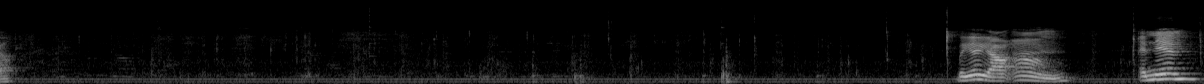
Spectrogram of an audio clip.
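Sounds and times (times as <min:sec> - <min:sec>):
chewing mouth sounds: 0:00.2 - 0:09.6.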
